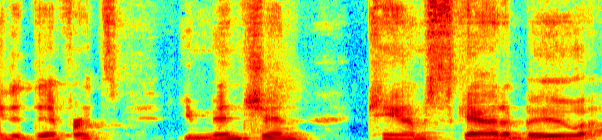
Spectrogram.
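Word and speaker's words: Skattebo: you mentioned cam scaboo I like calling him cam scabo I'm stick with that because it just sounds cool and I believe that's how he actually pronounces it and I hate when guys on the SPN pronounce it scabo it's just like come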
